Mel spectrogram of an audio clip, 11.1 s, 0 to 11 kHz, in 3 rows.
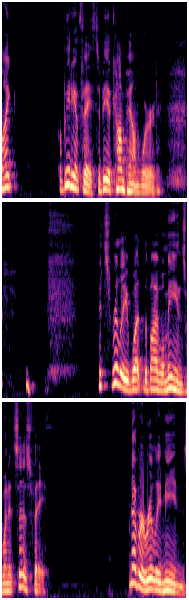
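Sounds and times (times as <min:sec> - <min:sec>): man breathing: 0:03.2 - 0:05.4.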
